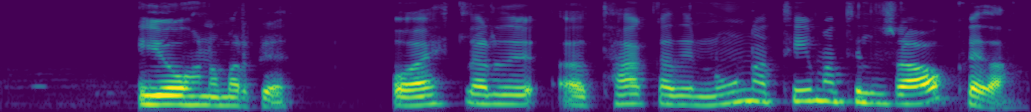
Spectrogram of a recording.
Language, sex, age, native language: Icelandic, female, 50-59, Icelandic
